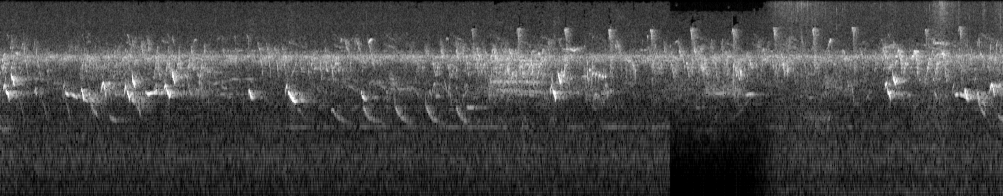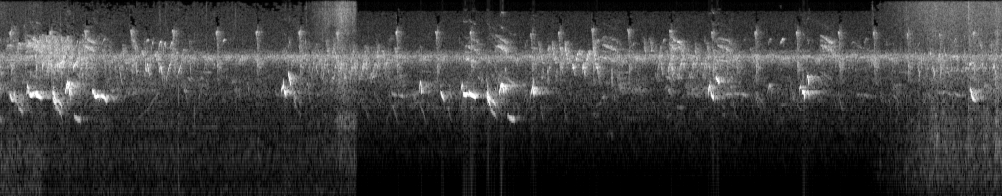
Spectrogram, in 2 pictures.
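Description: Wild birds chirping and calling: many short, high notes, often sliding down in pitch, scattered throughout, over a steady high hiss.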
